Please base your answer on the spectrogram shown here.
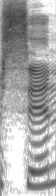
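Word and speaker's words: Xin: think it was sin it's pronounced sin King sin K sin because we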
